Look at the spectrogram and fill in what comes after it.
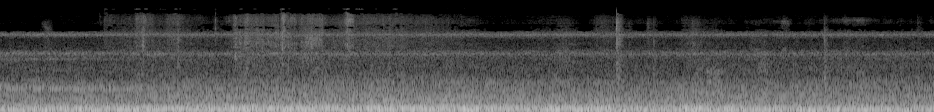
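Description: Steady low rumble of a Shinkansen bullet train running, heard from inside the passenger cabin, with a few faint paper rustles as a menu leaflet is handled.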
